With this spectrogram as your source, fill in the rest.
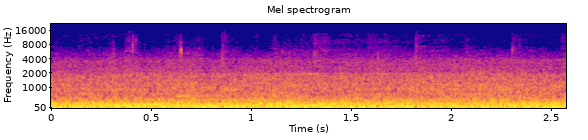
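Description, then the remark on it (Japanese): Steady low rumble of a car interior while driving, a constant droning road and engine noise filling the space with no breaks or distinct events. “多分ほとんどの収録車でやってるんであこれ車だなって分かると思いますけど今運転中です、まあ、用事があって今、まあ、の車運転してるんですけど”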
